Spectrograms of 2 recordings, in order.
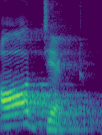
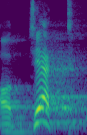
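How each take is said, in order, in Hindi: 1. Stress पहले syllable पर है। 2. स्ट्रेस दूसरे सिलेबल पर है। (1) "फर्स्ट सिलेबल है वहां पर स्ट्रेस डाला" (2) "सेकंड सिलेबल पे स्ट्रेस को रखेंगे"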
